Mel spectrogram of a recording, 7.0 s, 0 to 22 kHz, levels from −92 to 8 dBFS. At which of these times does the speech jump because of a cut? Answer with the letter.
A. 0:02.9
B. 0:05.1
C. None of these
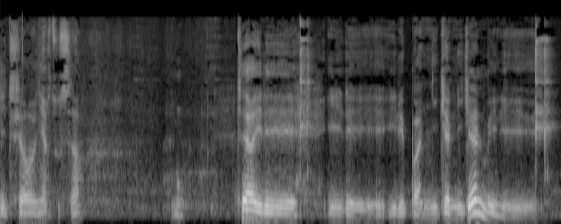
A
